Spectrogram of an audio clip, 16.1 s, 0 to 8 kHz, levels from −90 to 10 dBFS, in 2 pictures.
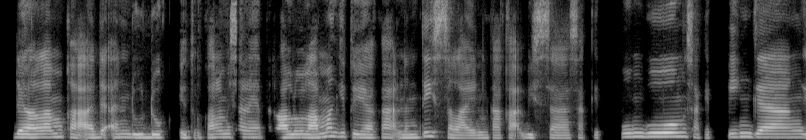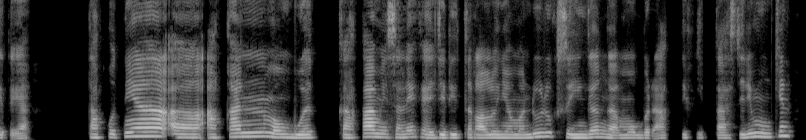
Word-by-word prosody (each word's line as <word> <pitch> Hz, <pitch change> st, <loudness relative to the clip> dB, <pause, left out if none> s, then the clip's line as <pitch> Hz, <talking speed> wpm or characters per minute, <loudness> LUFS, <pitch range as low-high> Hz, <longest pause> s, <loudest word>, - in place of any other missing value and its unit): dalam 185 Hz, +2 st, +4 dB
keadaan 185 Hz, -1 st, +1 dB
duduk, 175 Hz, -1 st, +1 dB
gitu. 165 Hz, -2 st, -6 dB
Kalau 170 Hz, +2 st, -1 dB
misalnya 185 Hz, -1 st, -3 dB
terlalu 170 Hz, +1 st, +2 dB
lama 180 Hz, +8 st, +3 dB
gitu 215 Hz, -5 st, -4 dB
ya, 170 Hz, -1 st, 0 dB
Kak, 175 Hz, +1 st, -3 dB
nanti 170 Hz, +8 st, -2 dB
selain 155 Hz, -10 st, +1 dB
Kakak, 155 Hz, +2 st, -4 dB
bisa 155 Hz, -2 st, -1 dB
sakit 155 Hz, +1 st, -9 dB, 0.2 s
punggung, 220 Hz, +1 st, +5 dB
sakit 170 Hz, -5 st, -8 dB
pinggang, 190 Hz, -3 st, +1 dB
gitu 130 Hz, -5 st, -5 dB
ya, -, -, -7 dB, 0.6 s
takutnya, 225 Hz, +8 st, +3 dB
eee, 180 Hz, -1 st, +3 dB, 0.2 s
akan 215 Hz, +5 st, 0 dB
membuat 175 Hz, -5 st, 0 dB, 0.2 s
Kakak 170 Hz, +5 st, +2 dB
misalnya 185 Hz, -1 st, -2 dB
kayak 180 Hz, -5 st, -3 dB
jadi 165 Hz, 0 st, +1 dB, 0.2 s
terlalu 165 Hz, +1 st, +1 dB
nyaman 165 Hz, 0 st, -2 dB
duduk, 225 Hz, +5 st, -2 dB
sehingga 175 Hz, +2 st, 0 dB
enggak 165 Hz, -5 st, -1 dB
mau 155 Hz, 0 st, -4 dB
beraktivitas. 155 Hz, 0 st, -7 dB
Jadi 175 Hz, +3 st, -2 dB
mungkin, 220 Hz, +5 st, -2 dB
180 Hz, 140 wpm, -23 LUFS, 165-200 Hz, 0.6 s, punggung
